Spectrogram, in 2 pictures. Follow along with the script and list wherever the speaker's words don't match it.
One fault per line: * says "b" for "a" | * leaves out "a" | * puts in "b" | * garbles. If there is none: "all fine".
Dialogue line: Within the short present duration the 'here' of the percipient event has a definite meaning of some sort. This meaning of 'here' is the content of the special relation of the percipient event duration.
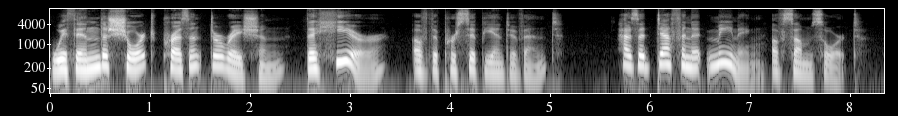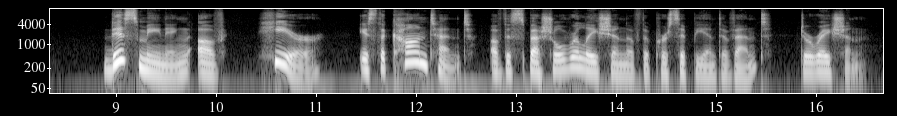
all fine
